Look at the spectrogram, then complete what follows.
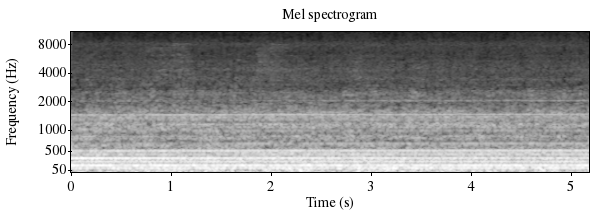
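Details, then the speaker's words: Outboard boat engine at 5,100–5,200 rpm, trimmed and revved past the hard labouring drone until a clean zinging note comes in, a smooth steady drone marking the efficient fuel-saving cruise sweet spot; normal cruise. "That's the start of the zinging sound there, and that's 5,100 revs for my boat. If I go quicker, it'll just zing a little bit more. That's 5,200, and that's about perfect."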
